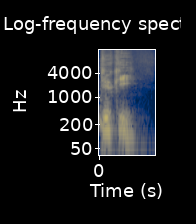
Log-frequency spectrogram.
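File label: "dooky", Cromarty Fishertoun dialect; [DOO-key]; tidy; Word; fishertoun dictionary; cromartymuseum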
